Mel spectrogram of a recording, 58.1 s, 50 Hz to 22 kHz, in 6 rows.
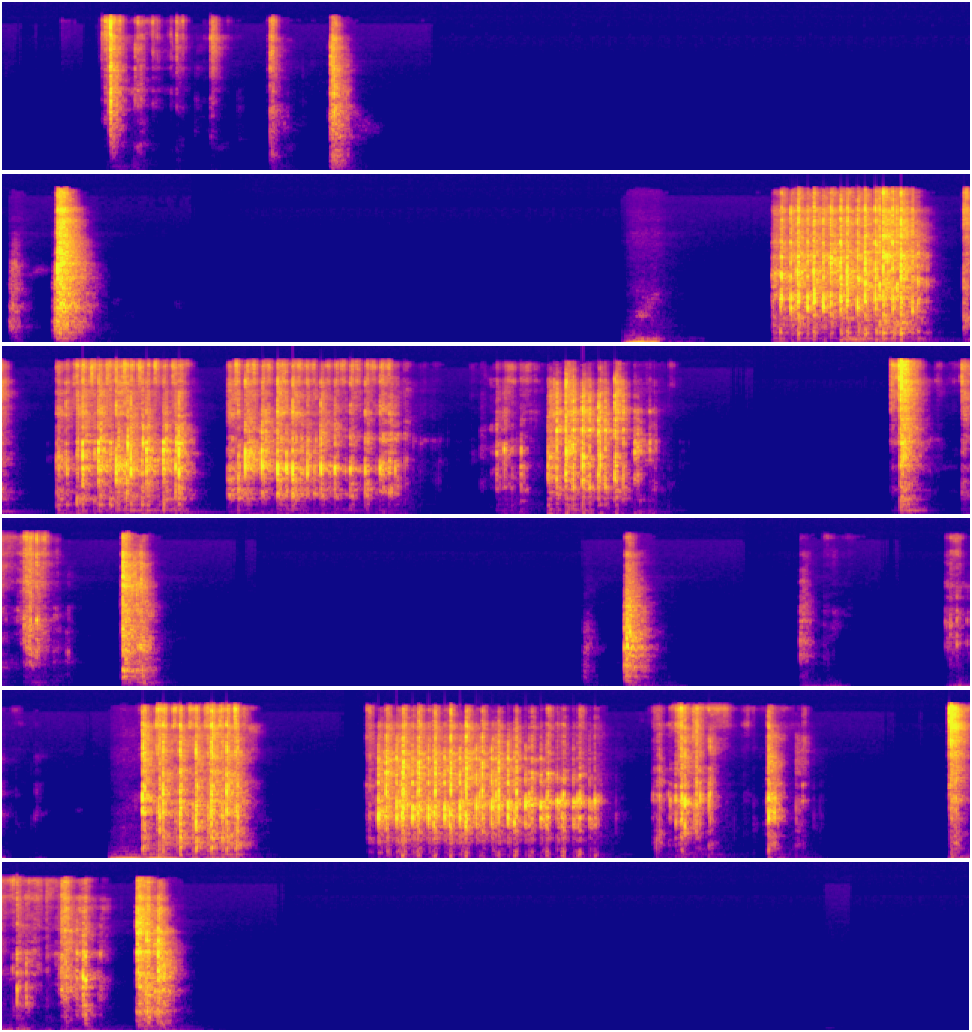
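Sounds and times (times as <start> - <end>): short thump: 39.8 - 40.5.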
